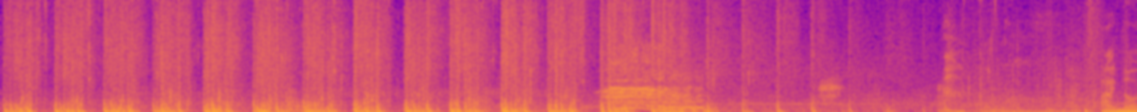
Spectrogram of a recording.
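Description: Horses in the video game Ghost of Yotei: a rapid run of galloping hoofbeats, then a loud neigh and whinnying, with game sounds and voices around.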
